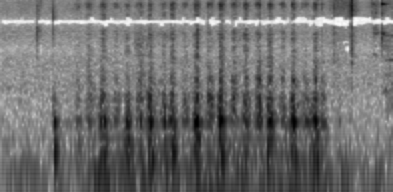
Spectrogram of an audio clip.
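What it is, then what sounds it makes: Lottery scratch card being scratched. A thin paper lottery scratch card, "Palavras Sortudas BÓNUS", lies on a wooden table and is scratched repeatedly with the edge of a black round plastic scraper disc. Quick, uneven scraping strokes rasp across the coating with a dry, papery texture. The strokes come in an irregular rhythm.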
